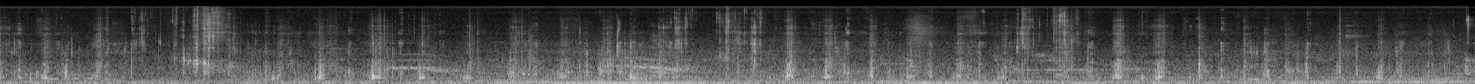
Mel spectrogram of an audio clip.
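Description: Close-miked crunching and chewing of crispy deep-fried tofu (tahu garing), its crisp fried coating giving off many sharp crackles.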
